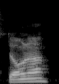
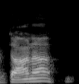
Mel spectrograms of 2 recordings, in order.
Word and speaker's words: Dona: an austrian gentleman called klaus dona or donna depending on what country you're pronouncing it in he is an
